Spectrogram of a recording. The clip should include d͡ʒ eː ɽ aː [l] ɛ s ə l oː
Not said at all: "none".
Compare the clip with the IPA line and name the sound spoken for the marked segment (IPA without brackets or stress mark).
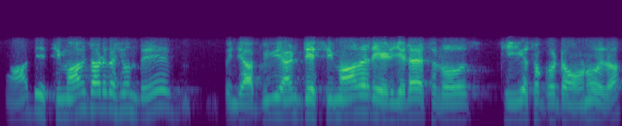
none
